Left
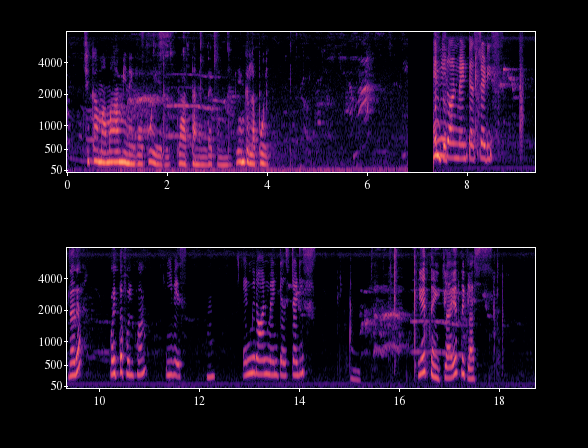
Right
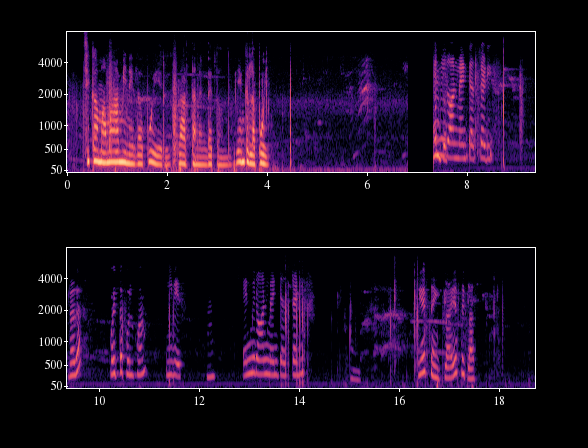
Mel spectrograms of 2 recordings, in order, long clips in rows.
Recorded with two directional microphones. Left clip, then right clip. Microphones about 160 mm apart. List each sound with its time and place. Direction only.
0.3 s speech: 45° right (ahead or behind)
7.3 s a sound: 15° left (ahead or behind)
8.2 s a child's voice: 15° left (ahead or behind)
11.3 s a child's voice: 15° left (ahead or behind)
12.7 s speech: 20° left (ahead or behind)
16.4 s speech: 5° right (ahead or behind)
